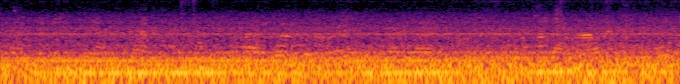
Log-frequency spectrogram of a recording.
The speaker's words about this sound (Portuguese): Petrolina, vamos nos preparar para a decolagem.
